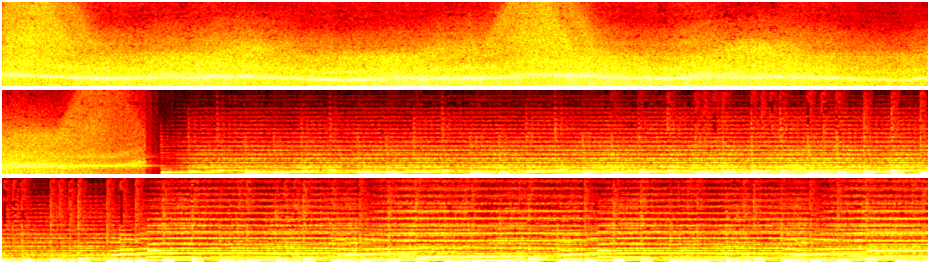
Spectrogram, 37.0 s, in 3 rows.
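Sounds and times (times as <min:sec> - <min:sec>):
wind blowing around Terra and Magitek soldiers in a video game scene: 0:00.0 - 0:37.0.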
